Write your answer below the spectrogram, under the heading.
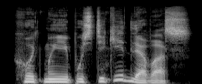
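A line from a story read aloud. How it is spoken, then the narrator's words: Quiet, slightly sarcastic reply. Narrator (Russian): ответила она тихо, но с язвинкой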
